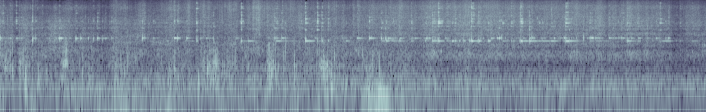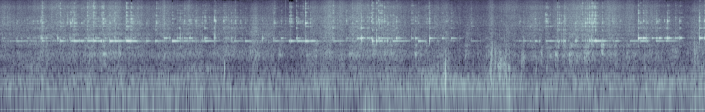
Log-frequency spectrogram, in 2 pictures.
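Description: A small bell on a bird dog's collar tinkles unevenly as the dog moves through the cover. Dry weeds and brush swish against legs underneath it.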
